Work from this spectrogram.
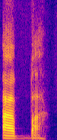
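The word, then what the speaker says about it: אבא: Então, esse Aleph é mudo, então vai a vogal aqui. Essa vogal é um patá, é uma vogal breve, é um A breve. Então, aba.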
